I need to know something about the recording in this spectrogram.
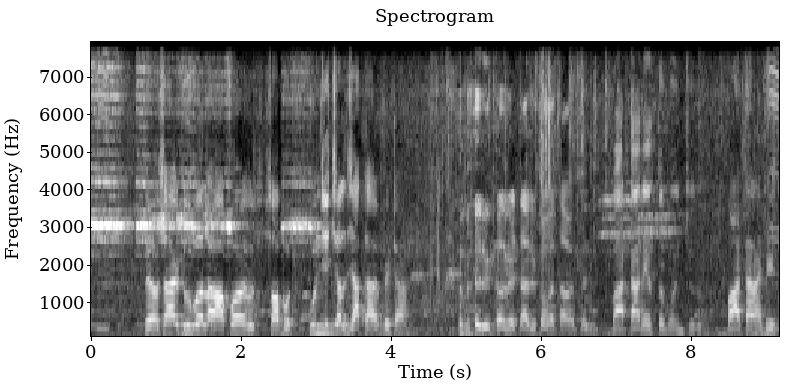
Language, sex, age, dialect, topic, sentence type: Bhojpuri, male, <18, Northern, banking, statement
